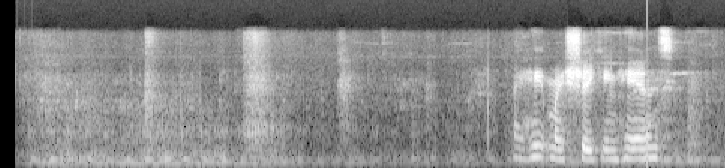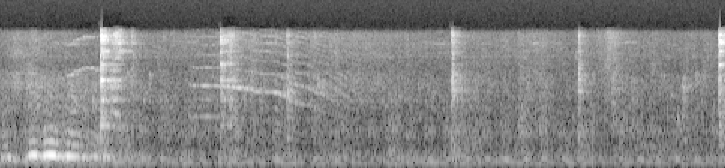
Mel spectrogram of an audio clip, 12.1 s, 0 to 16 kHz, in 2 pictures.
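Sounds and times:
steady low hum: 0.2s - 12.0s.

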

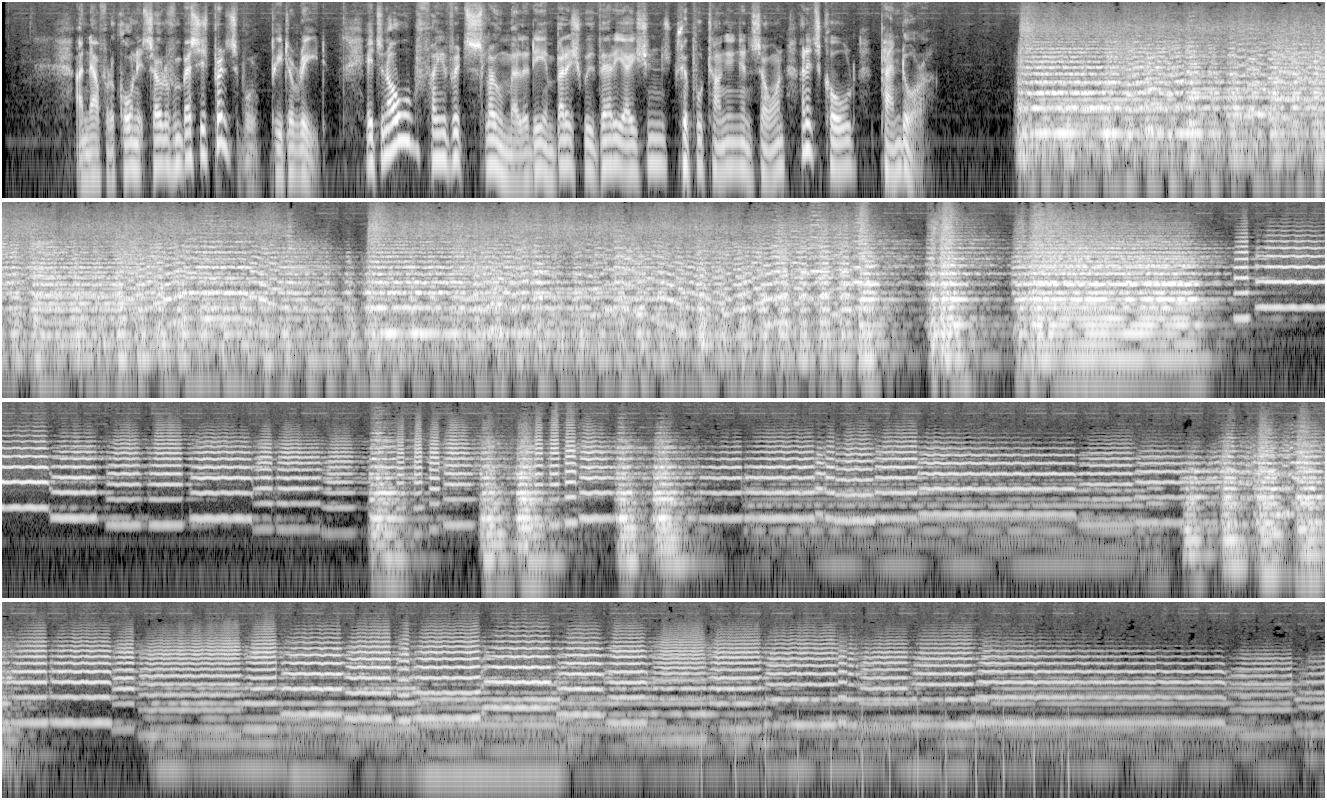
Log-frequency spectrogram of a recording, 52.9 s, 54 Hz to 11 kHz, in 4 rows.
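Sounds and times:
solo cornet melody: 10.0s - 52.9s
brass band playing: 10.1s - 52.9s.

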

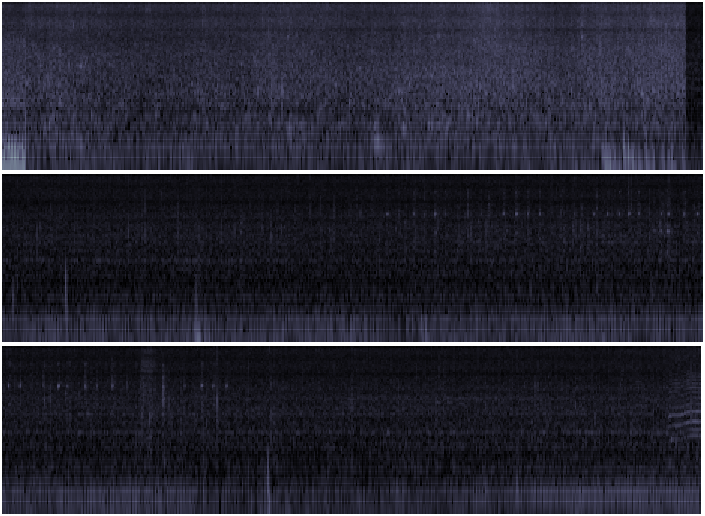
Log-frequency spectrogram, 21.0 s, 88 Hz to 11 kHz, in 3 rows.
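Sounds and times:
boat diesel engine humming: 0.0s - 4.4s, 6.8s - 21.0s
water rushing: 0.0s - 6.9s
faint light ticks: 7.0s - 20.7s.

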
